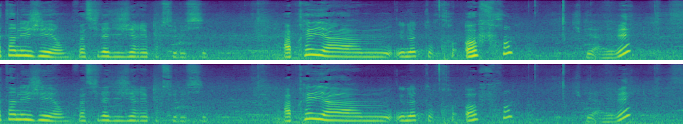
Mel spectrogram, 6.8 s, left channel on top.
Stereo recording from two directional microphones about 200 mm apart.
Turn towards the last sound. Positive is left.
turn(degrees=5)  # may be behind; listen again after turning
